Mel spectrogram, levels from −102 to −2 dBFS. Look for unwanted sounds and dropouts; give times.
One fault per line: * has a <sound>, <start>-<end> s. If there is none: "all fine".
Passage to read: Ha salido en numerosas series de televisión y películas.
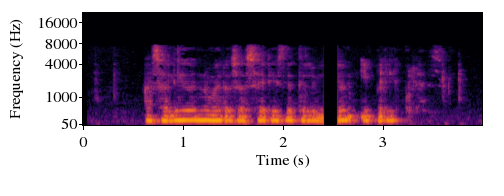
* has a dropout, 2.4-2.5 s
